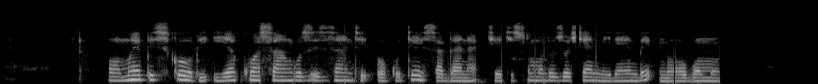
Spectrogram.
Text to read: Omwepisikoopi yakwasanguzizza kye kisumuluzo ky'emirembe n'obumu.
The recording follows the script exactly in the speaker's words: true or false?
false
